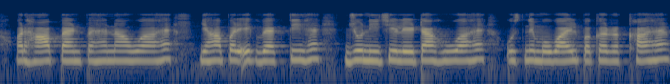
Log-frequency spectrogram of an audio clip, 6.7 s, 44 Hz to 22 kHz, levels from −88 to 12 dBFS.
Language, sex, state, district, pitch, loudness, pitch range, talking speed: Hindi, female, Bihar, Gopalganj, 250 Hz, -25 LUFS, 245-260 Hz, 190 wpm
